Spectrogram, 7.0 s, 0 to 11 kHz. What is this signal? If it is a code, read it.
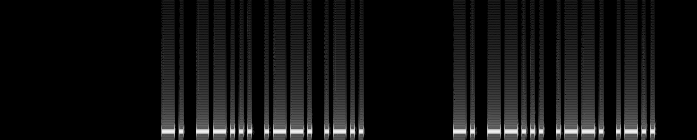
Morse code, heard as a keyed tone, about 28 wpm, 700 Hz. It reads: N7PL N7PL
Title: USA Call Signs - 4 Characters - Repeated 3x - 28wpm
